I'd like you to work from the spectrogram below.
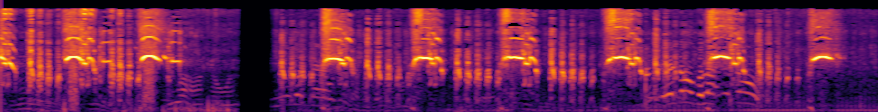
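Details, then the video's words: Grey francolin phrases of clicky notes and bright arched whistles repeat about once a second, with a brief pause early on. A low hum and some other bird chatter sound in the background. "Gray francolin teetar sound"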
